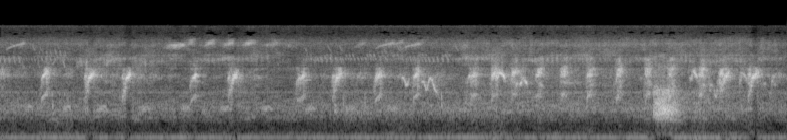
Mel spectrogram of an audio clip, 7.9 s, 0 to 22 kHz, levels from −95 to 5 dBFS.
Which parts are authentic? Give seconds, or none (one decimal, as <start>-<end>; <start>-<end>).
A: 0.0-0.8; 3.0-4.6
